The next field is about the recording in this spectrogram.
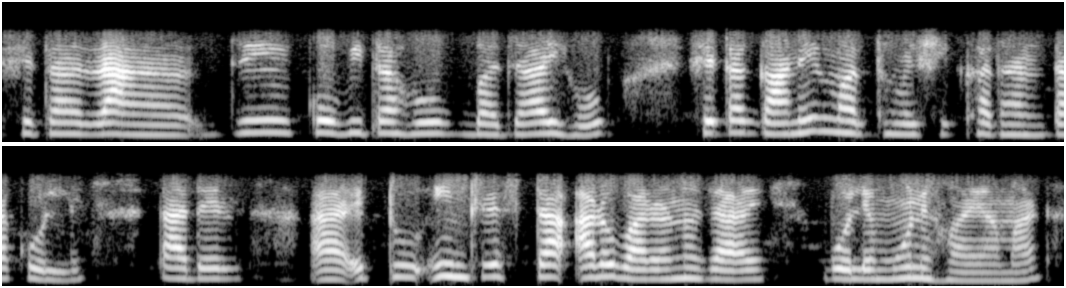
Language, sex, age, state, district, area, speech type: Bengali, female, 18-30, West Bengal, Darjeeling, rural, conversation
